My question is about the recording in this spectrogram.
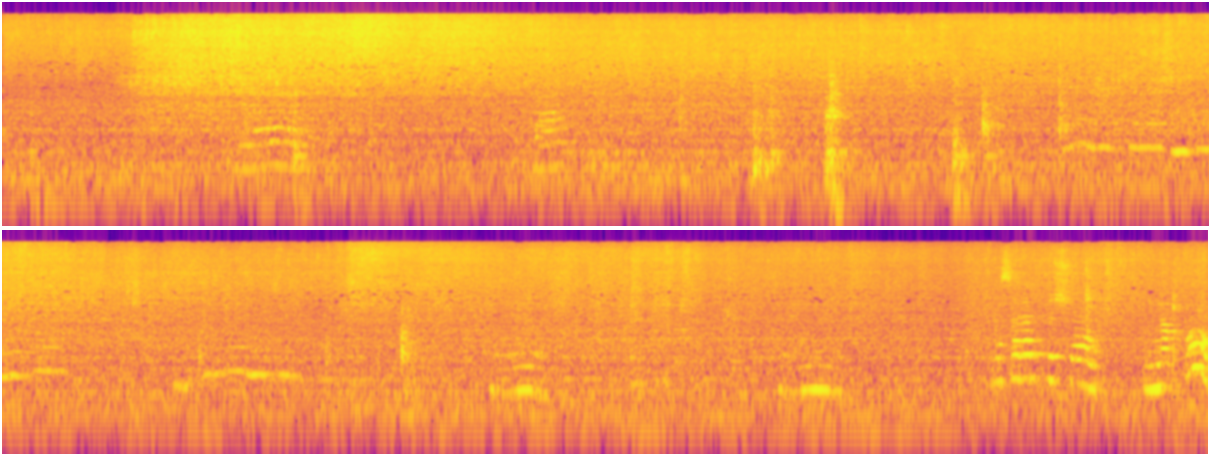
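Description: Water poured from a kettle into a pan of hot oil and boiled eggs breaks into a loud sizzle about a second in, which holds steady and eases after about fifteen seconds. A wooden spatula stirs and knocks against the pan a few times.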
